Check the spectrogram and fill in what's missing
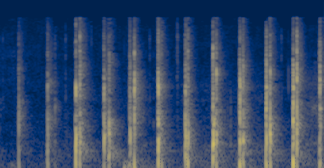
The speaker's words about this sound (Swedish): Vanliga tacksamhetsgester är applåder.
